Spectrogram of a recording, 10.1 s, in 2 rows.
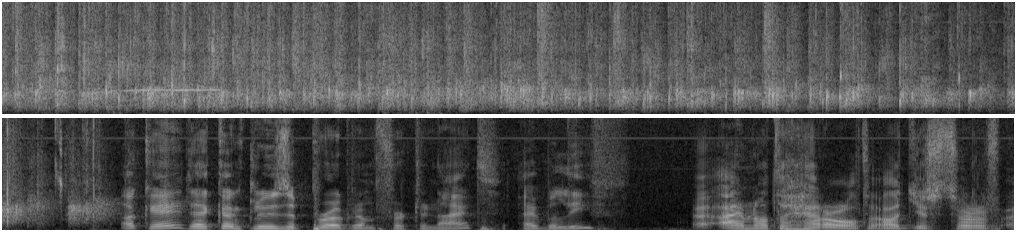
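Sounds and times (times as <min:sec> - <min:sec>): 
audience applause: 0:00.0 - 0:05.8
speech: 0:05.7 - 0:10.1.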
